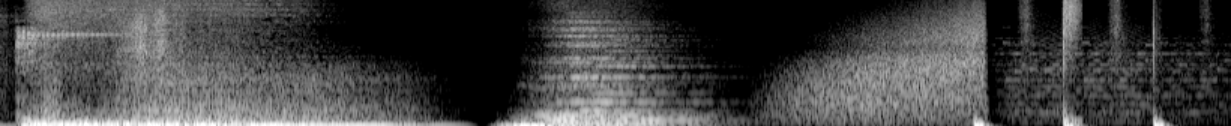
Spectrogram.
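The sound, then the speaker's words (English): The Xbox One X console startup opens with a deep whooshing rumble, then a bright ringing tonal swell. A rising wash of hiss follows, and the sequence ends with three sharp, punchy hits, loud and with no voices. “That was the Xbox One X startup sound.”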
